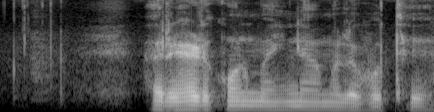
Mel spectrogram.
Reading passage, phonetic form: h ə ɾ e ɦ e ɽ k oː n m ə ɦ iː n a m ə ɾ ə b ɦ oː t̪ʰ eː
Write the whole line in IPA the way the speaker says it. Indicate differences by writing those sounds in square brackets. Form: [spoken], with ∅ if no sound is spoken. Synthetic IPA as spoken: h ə ɾ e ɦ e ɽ k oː n m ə ɦ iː n a m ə [l] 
